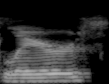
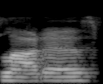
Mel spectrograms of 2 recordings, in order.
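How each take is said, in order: First: Lairs as one syllable, like "layers"; mistaken name pronunciation. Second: Lada's in two syllables, "LAH-das"; correct name pronunciation. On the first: Host tells of waiting-room mix-ups, Lairs said English-style. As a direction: say Lairs with an English "air" vowel. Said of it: "they'll see me and I'm very pasty". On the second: Host gives her real surname, Lada's said with open vowels. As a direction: say Lada's with open "ah" and a tapped middle consonant. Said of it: "they don't recognize it's Lada's". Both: Shown as a demonstration.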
